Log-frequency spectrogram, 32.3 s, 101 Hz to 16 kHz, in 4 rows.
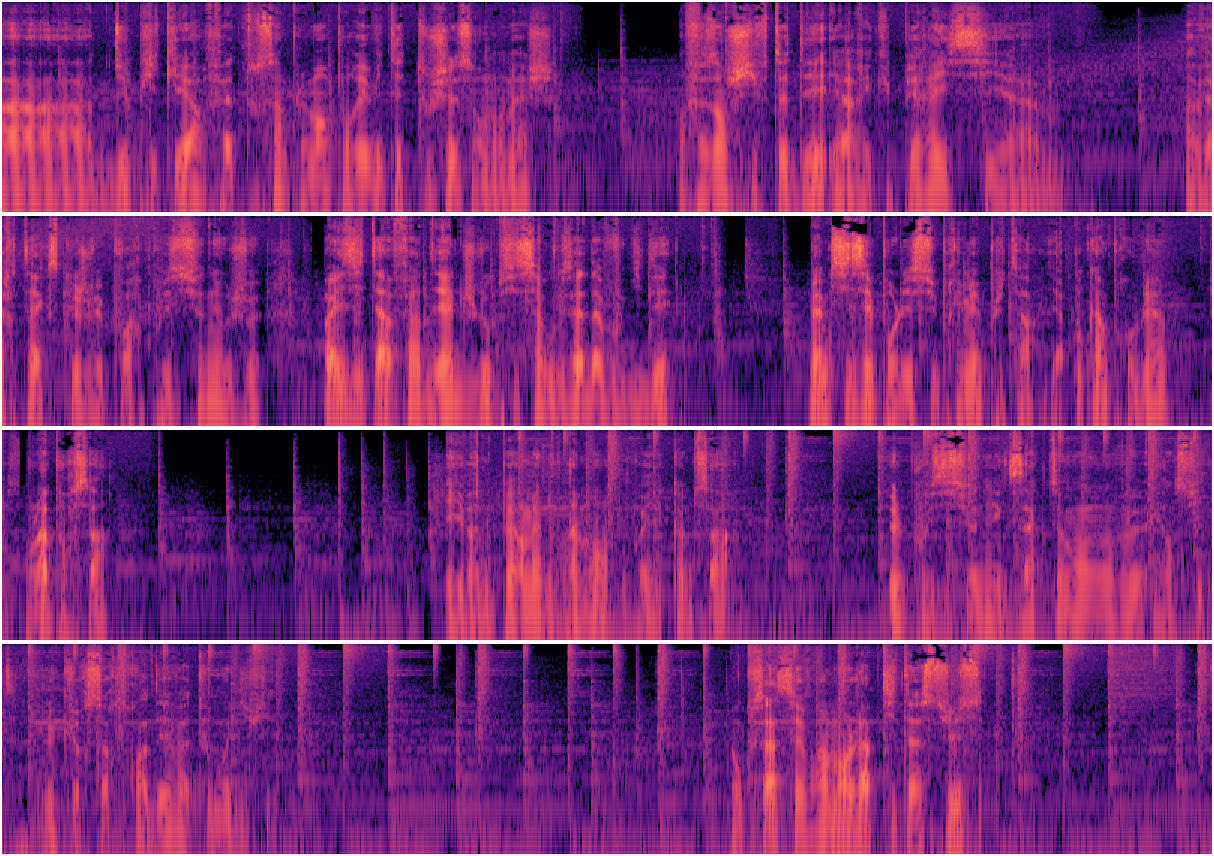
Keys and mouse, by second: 2.5 right click, 4.7 shift+d, 6.0 g, 8.3 g, 9.4 ctrl+r, 11.3 right click, 11.6 g, 13.6 alt+middle click, 13.9 alt+middle click, 14.5 alt+middle click, 15.4 ctrl+r, 16.6 middle click, 17.2 right click, 17.6 middle click, 18.3 g, 19.3 ctrl+r, 20.4 right click, 20.8 g, 22.3 alt+middle click, 22.6 alt+middle click, 25.1 click, 25.5 middle click, 25.8 Tab, 27.1 Tab, 29.2 middle click, 29.4 Tab, 29.8 ctrl+s, 30.9 alt+h, 31.4 right click, 31.8 click.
